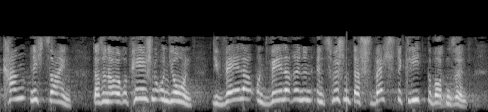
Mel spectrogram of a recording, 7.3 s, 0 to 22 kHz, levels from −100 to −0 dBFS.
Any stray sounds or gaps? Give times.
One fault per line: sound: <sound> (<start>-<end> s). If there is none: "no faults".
no faults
